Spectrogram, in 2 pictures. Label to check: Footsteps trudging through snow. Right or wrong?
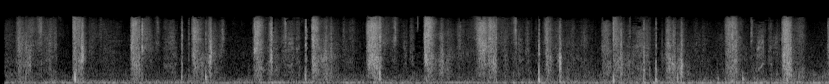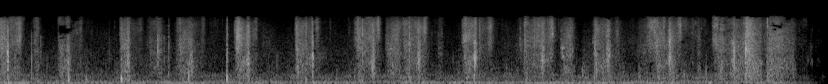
Right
